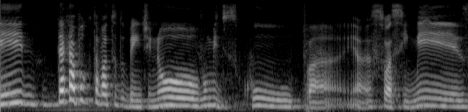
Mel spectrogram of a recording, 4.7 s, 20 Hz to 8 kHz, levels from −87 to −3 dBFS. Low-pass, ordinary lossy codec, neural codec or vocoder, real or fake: 7.2 kHz; none; none; real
